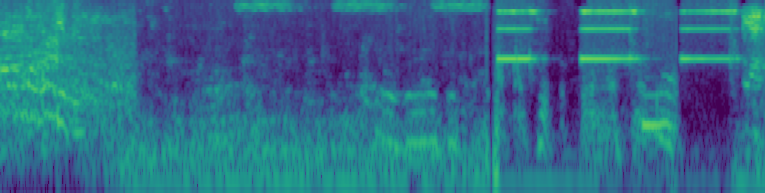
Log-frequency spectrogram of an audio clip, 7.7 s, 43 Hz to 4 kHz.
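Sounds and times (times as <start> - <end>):
murmur of many voices in a crowded room: 0.0 - 4.7
fire alarm beeping in a crowded cinema: 2.4 - 7.4.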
